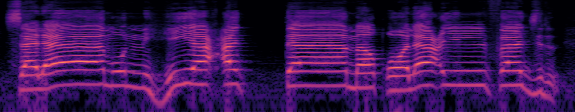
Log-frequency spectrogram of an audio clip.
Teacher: مطلع، میم کے بعد قا قلقلہ ہوگا، لام لائٹ ہوگی، عین کے نیچے زیر ہے، اس کو عین کا ساؤنڈ ادا کریں گے نہ کہ اس کا حمزہ کا ساؤنڈ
